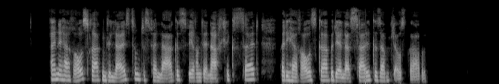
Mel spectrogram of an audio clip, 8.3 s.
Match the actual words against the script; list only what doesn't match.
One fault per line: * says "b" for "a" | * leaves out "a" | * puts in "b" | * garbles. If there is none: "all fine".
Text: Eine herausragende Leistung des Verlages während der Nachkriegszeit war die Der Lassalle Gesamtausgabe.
* puts in "Herausgabe"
